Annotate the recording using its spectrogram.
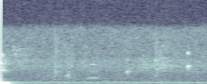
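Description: A man's voice trails off in the first moment, followed by a pause of near silence with only a faint steady hum.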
